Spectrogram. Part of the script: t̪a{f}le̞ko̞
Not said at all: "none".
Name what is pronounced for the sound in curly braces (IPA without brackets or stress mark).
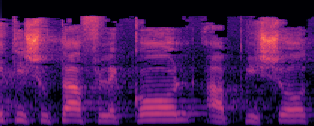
f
